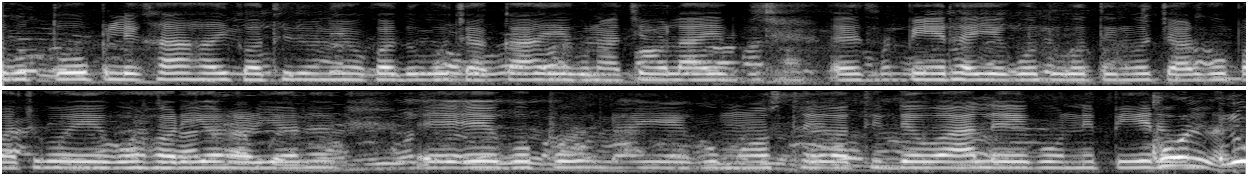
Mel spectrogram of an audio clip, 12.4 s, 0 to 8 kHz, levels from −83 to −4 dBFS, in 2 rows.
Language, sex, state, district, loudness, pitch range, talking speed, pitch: Hindi, male, Bihar, Vaishali, -18 LUFS, 220-230 Hz, 180 wpm, 225 Hz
